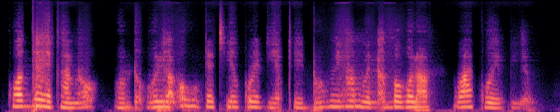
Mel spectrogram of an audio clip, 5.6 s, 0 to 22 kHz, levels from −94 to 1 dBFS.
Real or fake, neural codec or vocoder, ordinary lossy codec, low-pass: fake; codec, 44.1 kHz, 0.9 kbps, DAC; none; none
